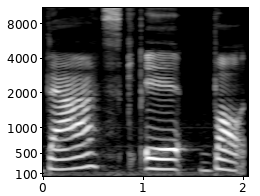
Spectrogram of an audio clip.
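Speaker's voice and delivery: slow, loud basketball stretched out; syllables drawn out. Shown as a demonstration. Teacher to parents, drawing out the word. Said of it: "so for example".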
